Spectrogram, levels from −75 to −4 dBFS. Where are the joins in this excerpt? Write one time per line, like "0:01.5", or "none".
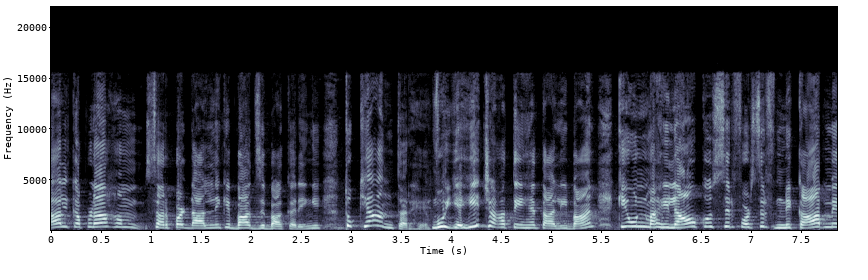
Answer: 0:03.7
